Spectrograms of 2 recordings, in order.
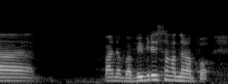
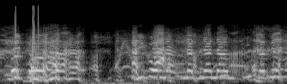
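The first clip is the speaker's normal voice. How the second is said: laughing; 8 semitones higher, 6 dB louder than usual. Real, not acted. Caught laughing mid-answer.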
